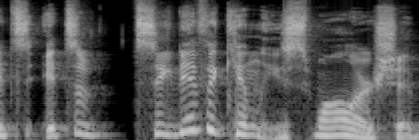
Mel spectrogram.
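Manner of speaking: voice cracking and giving out, pitched high. Narrating to a listener while losing their voice, voice cracking. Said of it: "I'm losing my voice".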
